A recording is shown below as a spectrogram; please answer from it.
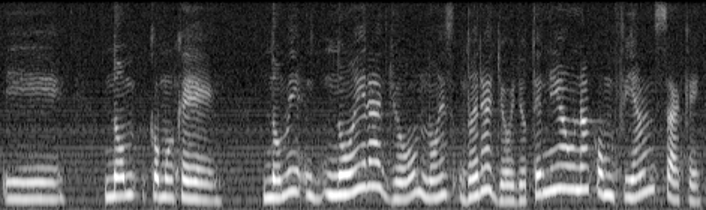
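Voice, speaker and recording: A woman's voice: mid-range voice, lively intonation, a little slow, darkish tone, a little hiss or hum, low-quality recording. A middle-aged woman with a Puerto Rican accent giving a personal testimony in church, hesitant and full of fillers. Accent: Puerto Rican Spanish.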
